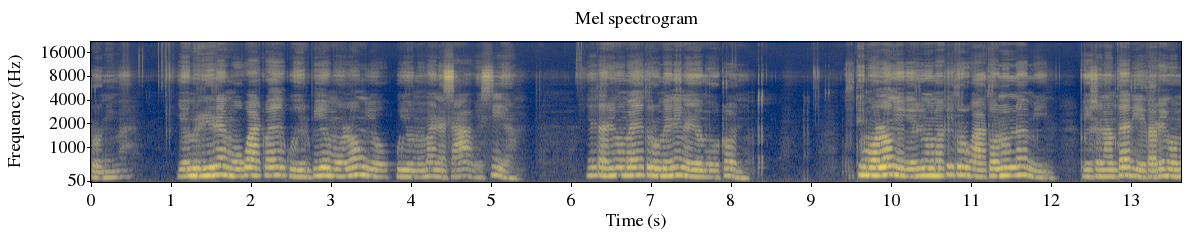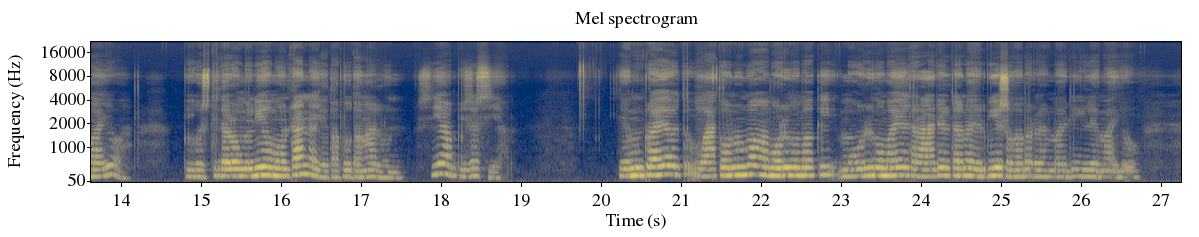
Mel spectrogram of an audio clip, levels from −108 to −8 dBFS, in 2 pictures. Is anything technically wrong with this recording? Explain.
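Yes. A channel delay (doubling) runs through the whole speech clip. One channel arrives about 42.7 ms after the other, which fits a 2048-sample buffer at 48 kHz. When the channels are summed to mono, the late copy is too far behind to fuse with the original, so every syllable is followed by an equal-level slap echo. On the waveform, each onset appears twice, 42.7 ms apart. On a spectrogram, the transients are smeared into doubled vertical edges.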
